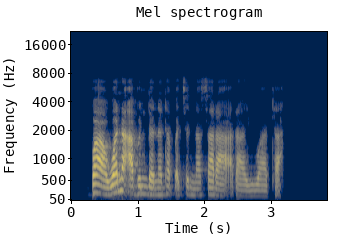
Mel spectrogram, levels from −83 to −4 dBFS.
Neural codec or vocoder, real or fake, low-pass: none; real; 7.2 kHz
